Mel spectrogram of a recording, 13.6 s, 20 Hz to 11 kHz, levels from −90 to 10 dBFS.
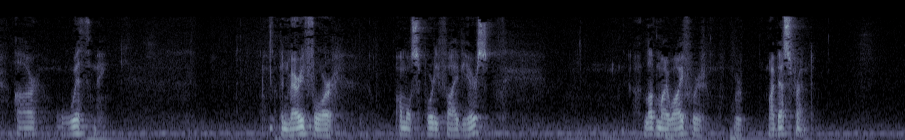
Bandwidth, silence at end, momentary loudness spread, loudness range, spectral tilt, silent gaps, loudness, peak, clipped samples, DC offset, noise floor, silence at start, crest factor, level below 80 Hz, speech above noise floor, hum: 7.6 kHz; 0 s; 27 LU; 8 LU; -3.5 dB/octave; none; -33 LUFS; -12 dBFS; under 0.1%; under 0.1%; -56 dBFS; 0 s; 24 dB; -56 dBFS; 24 dB; none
